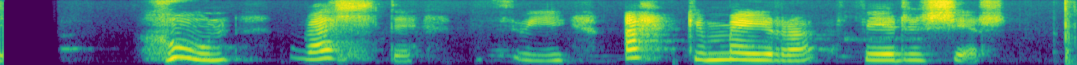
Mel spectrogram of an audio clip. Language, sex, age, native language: Icelandic, male, 11, Icelandic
